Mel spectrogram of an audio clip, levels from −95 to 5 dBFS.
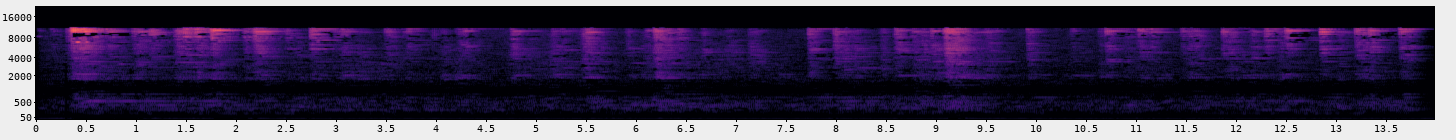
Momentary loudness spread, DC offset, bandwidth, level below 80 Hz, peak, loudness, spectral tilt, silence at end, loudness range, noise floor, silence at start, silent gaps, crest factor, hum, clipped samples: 24 LU; under 0.1%; 11.5 kHz; under -90 dBFS; -10 dBFS; -32 LUFS; 5 dB/octave; 0.1 s; 13 LU; -64 dBFS; 0.3 s; none; 28 dB; none; under 0.1%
